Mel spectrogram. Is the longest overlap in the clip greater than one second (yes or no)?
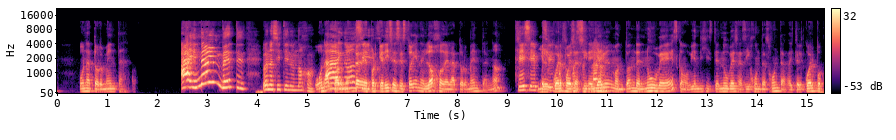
yes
